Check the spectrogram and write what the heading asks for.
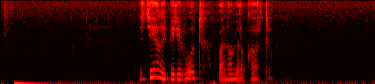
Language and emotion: Russian, sad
